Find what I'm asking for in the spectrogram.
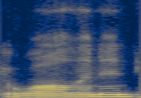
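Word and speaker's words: Wolanin: Chris, all Tyler's fault, did Christian Wallinen. What did I say that right? Wallinen? Yeah.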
